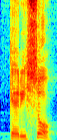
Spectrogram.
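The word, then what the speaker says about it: κηρύσσω: Y esta palabra griega predicando se pronuncia como querisó. Lo voy a deletear. Cadequilo e r y ss o.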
